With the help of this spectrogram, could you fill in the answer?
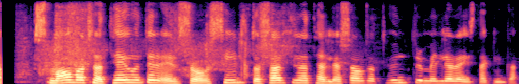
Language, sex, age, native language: Icelandic, female, 40-49, Icelandic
